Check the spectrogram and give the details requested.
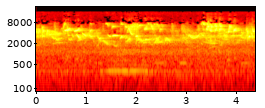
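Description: A European robin sings a continuous, liquid warble of high thin notes, rapid trills and sliding whistles, with no other sounds behind it.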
